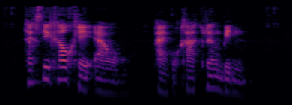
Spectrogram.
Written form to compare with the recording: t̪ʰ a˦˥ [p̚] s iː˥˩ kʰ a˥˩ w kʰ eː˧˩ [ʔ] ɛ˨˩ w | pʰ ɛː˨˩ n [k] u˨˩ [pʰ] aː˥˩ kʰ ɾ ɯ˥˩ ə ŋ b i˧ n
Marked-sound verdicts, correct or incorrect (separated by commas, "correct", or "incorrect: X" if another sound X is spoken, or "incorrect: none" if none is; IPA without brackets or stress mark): incorrect: k̚, correct, correct, incorrect: kʰ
